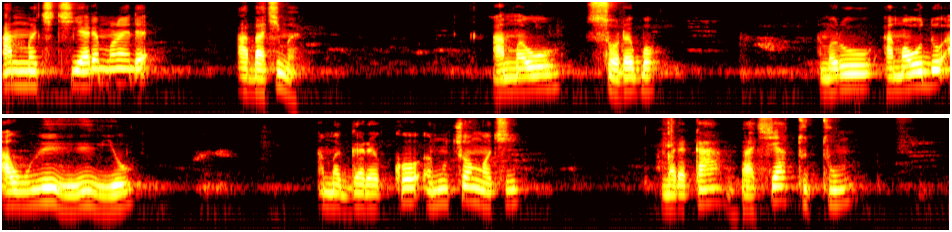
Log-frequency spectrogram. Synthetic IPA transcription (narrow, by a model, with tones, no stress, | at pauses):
a˨mɛ̃˨t͡ɕi̥˦t͡ɕi˦a˨ɖɛ˦ml̃ɔ̃˦ɛ˦ɖɛ˦ | a˨ba˨t͡ɕi˦mɛ̰̃˨ | a̰˨mɛ˨wo˦ | sɔ˨ɖɛ˦ɡ͡bɔ˦ | a˨mɛ̃˨ɖo˦a̰˨me˨wo˦d̪o˦ʔa̰˨wu˨ɣi˦ɣi˨ɣi˦ɣi˨o˦ | a˨mɛ̃˨ɡɛ˨ɖɛ˨kɔ˦ʔe˨nũ˦t͡ʃɔ˦ŋɔ̃˨t͡ɕi˦ | a˨mɛ̃˨ɖɛ˨ka˦ba˨t͡ɕi˦a˦t̪u˨t̪u˦m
